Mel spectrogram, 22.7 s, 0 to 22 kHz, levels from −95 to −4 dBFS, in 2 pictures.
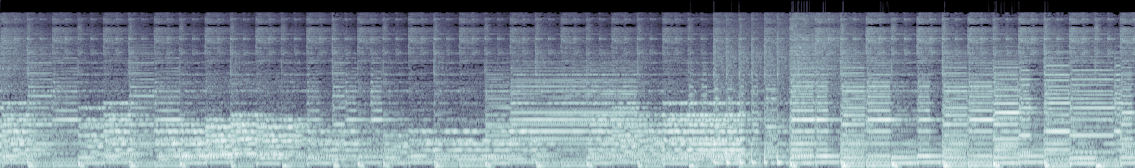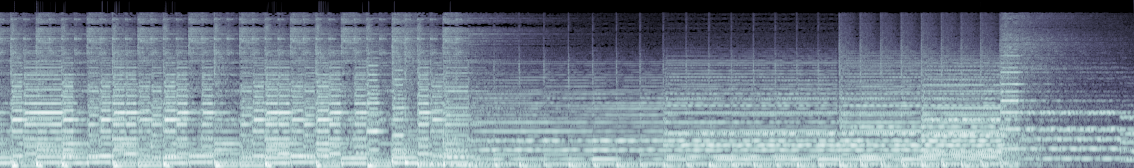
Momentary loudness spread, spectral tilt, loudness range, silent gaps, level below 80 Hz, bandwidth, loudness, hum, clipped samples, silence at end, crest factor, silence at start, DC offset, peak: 7 LU; -4.5 dB/octave; 4 LU; none; -24 dBFS; 16.5 kHz; -12 LUFS; none; under 0.1%; 0 s; 12 dB; 0 s; under 0.1%; 0 dBFS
